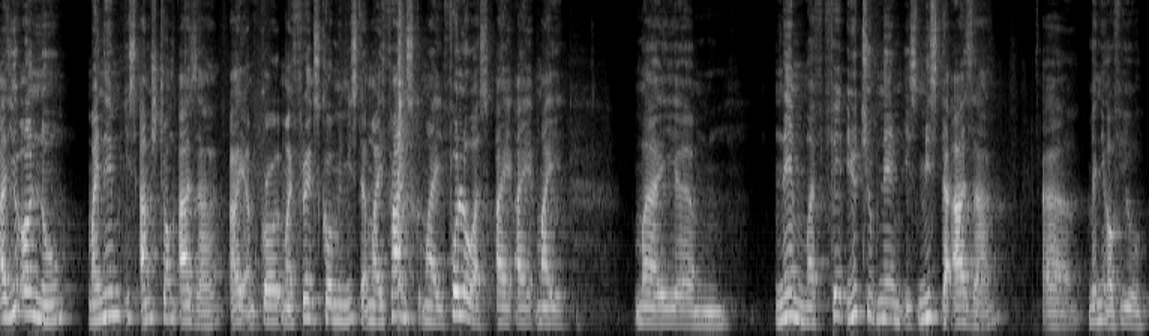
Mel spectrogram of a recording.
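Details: Adult man who has stammered severely since childhood, over more than sixty years, and still has difficulty pulling out words; later diagnosed with ADD; unedited live recording; stuttering (stammering).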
